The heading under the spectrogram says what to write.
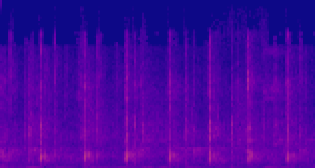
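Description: An audience claps together in praise of the Lord in a steady, quick rhythm, the sharp claps landing about four times a second over a low, continuous rumble, with no talking.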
